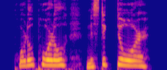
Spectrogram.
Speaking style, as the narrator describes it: Kivi squeaked

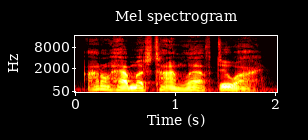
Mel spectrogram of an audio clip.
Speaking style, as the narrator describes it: said in a weak voice

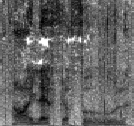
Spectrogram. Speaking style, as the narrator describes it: snarled Grishnak

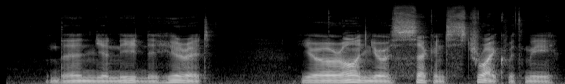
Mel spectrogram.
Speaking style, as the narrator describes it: Luke growled

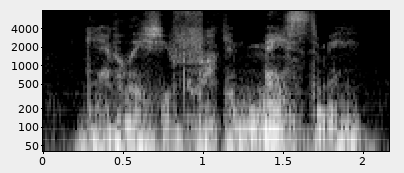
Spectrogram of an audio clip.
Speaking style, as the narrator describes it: Jimmy said under his breath

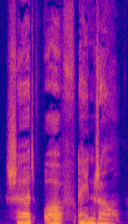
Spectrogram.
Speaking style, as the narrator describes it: Crowley whispered, hot against the side of Aziraphale's throat

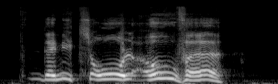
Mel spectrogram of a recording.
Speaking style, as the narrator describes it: sobbed the toad, crying into the sofa cushions

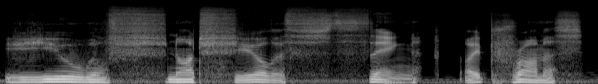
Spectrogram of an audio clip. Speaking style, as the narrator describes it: Knox slurred

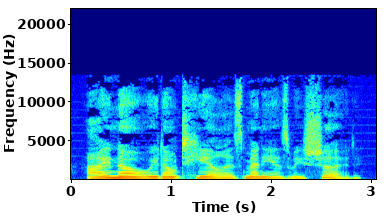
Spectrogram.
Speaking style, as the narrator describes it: he said in a tired voice

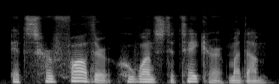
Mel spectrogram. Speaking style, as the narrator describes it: Carla replied, a little more gently

